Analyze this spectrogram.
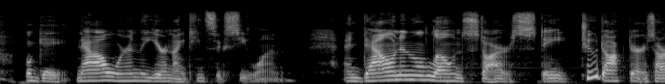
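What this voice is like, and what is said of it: Usual voice. Nothing is said of it.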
